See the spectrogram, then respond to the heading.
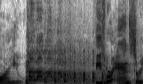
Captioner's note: Conan and the audience laugh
